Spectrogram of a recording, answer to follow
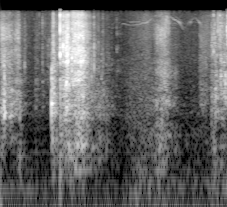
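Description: Gloved hands scooping and scraping loose potting compost in a plastic trug, with a short gritty rustle about half a second in.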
